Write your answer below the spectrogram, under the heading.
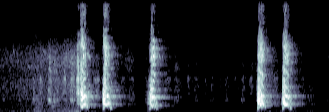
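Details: Ozzy, a Bull Terrier, protesting with sharp barks: a close pair, a single bark, a pause, then another quick pair, each bark short and bright, over a low rumble at the start.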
